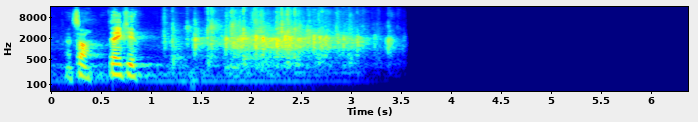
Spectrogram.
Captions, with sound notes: That's all, thank you. (audience clapping)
